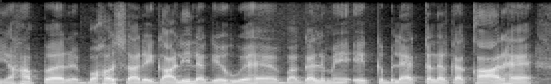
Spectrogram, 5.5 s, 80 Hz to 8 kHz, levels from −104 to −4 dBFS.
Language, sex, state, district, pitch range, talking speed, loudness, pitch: Hindi, male, Jharkhand, Ranchi, 125-140 Hz, 175 wpm, -16 LUFS, 130 Hz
